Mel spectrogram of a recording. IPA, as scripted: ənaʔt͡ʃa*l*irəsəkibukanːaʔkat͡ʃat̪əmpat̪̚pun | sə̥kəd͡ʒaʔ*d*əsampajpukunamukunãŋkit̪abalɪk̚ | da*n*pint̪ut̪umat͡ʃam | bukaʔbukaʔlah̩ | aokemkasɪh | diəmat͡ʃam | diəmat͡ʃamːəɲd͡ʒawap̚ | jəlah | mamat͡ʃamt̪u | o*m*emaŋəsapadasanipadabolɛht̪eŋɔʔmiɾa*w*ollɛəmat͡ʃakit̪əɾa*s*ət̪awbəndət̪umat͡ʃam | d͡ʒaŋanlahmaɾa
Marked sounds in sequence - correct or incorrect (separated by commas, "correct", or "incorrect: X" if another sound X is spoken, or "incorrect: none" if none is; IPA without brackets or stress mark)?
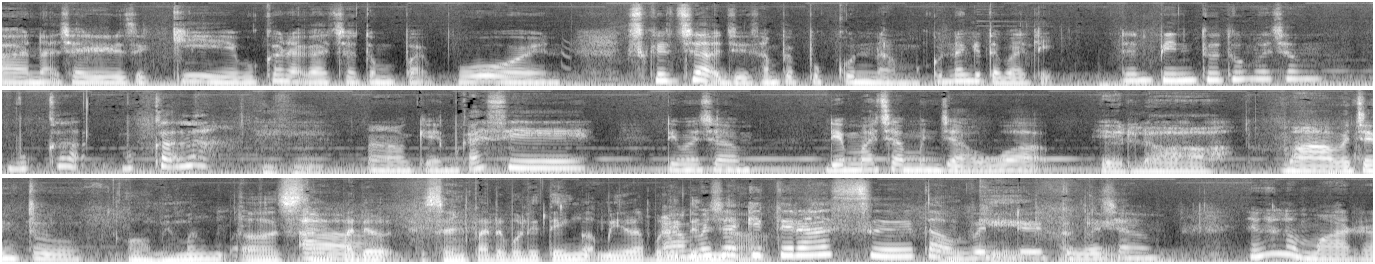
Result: incorrect: ɾ, incorrect: d͡ʒ, correct, correct, incorrect: b, correct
